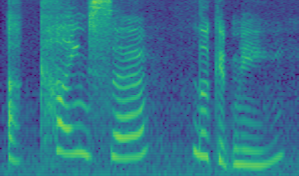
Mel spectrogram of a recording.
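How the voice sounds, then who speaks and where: A woman's voice: very high-pitched, expressive, exaggerated voice. An actress voicing a bold, outspoken young woman who speaks directly. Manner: direct, brisk.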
